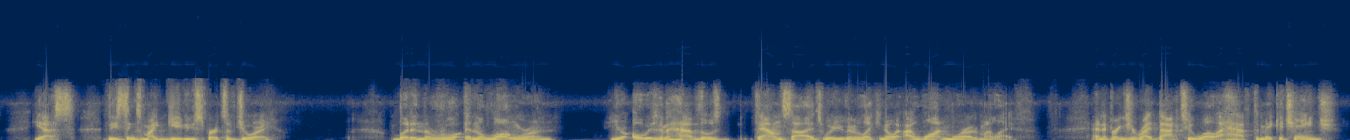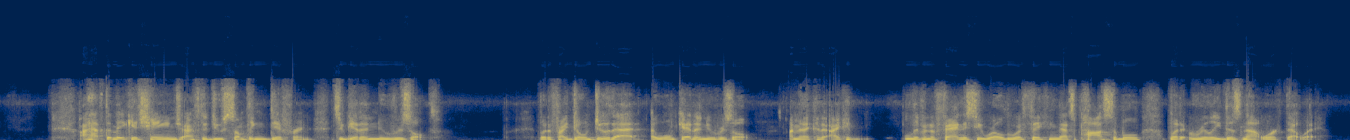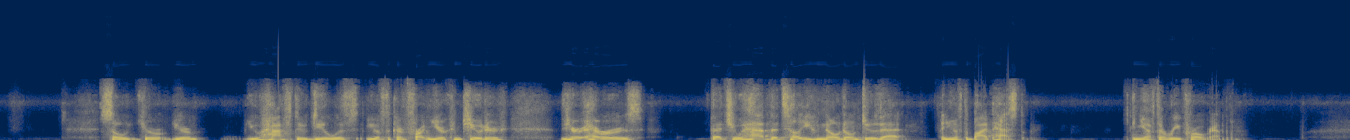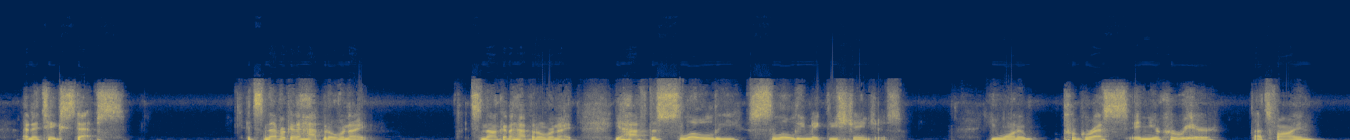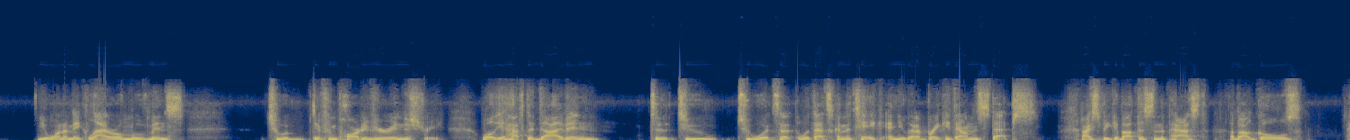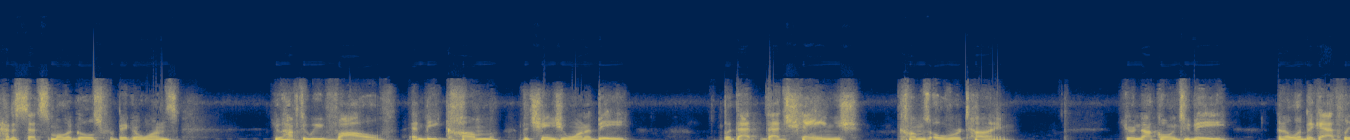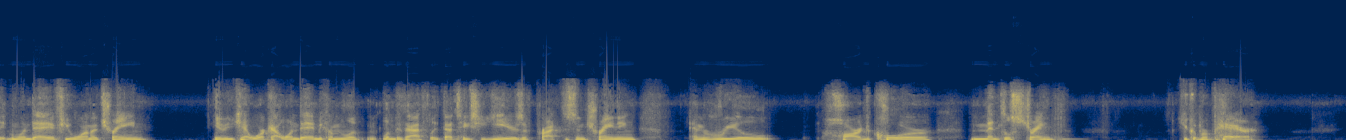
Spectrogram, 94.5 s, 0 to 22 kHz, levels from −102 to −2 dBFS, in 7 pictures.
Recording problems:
garbled, watery; slightly
high-pitched whine; very faint; throughout; 6 kHz, 55 dB below the speech

